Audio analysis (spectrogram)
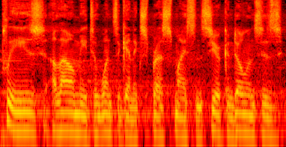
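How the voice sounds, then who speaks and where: An actor playing an earnest, dignified knight commander in a video game, formal and courteous, with long reverb on the voice. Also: male voice, lowish voice, steady tone, moderate pace, faint music behind, natural voice. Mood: solemn, earnest. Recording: long hall reverb, crowd murmur.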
